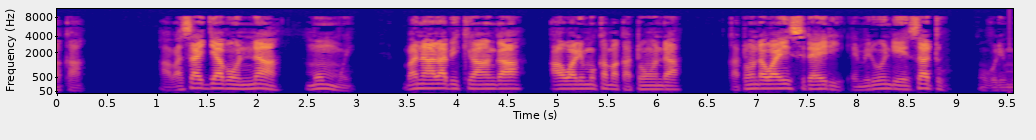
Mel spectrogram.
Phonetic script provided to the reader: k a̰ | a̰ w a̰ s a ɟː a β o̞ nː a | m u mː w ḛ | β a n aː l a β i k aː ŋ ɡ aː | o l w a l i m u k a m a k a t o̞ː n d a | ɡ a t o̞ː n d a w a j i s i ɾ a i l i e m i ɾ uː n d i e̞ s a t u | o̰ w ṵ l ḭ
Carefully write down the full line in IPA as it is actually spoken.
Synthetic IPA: k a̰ | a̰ β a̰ s a ɟː a β o̞ nː a | m u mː w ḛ | β a n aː l a β i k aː ŋ ɡ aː | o w a l i m u k a m a k a t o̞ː n d a | k a t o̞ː n d a w a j i s i ɾ a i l i e m i ɾ uː n d i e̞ s a t u | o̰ β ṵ l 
